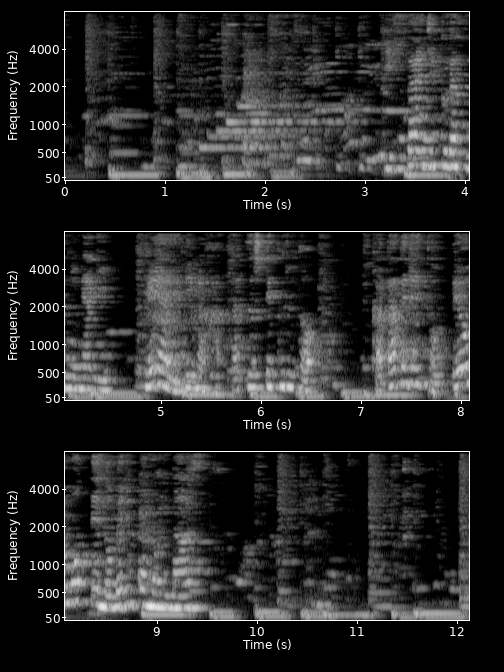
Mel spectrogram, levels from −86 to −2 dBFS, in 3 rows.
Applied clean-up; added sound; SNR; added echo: classical method WPE with log-MMSE.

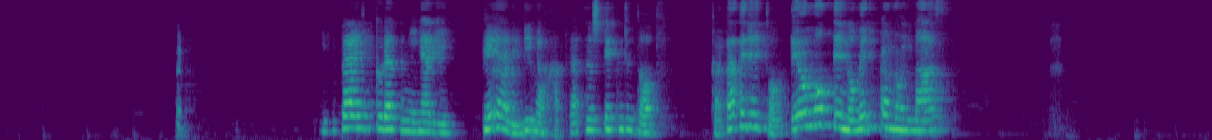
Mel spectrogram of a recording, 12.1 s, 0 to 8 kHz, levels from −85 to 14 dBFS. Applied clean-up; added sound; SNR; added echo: neural mask model DeepFilterNet 3.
